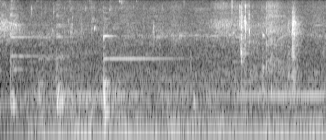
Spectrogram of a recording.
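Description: Tequila is poured steadily into a glass, a continuous gurgling trickle with a few small splashes and clinks, no voices.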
